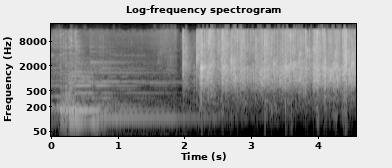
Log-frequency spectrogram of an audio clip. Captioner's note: applause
